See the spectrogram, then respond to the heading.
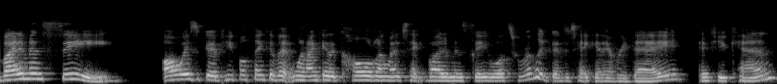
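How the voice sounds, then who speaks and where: Using a normal speaking voice, a woman talks at a fairly quick pace and a medium pitch with lively intonation. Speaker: nurse practitioner. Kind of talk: presentation.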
